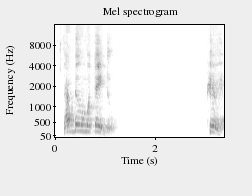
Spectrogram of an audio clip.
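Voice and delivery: impassioned, preacher-style crying out. Preaching to the listeners, begging them to stop: crying aloud. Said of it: "I'm crying aloud saying that".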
